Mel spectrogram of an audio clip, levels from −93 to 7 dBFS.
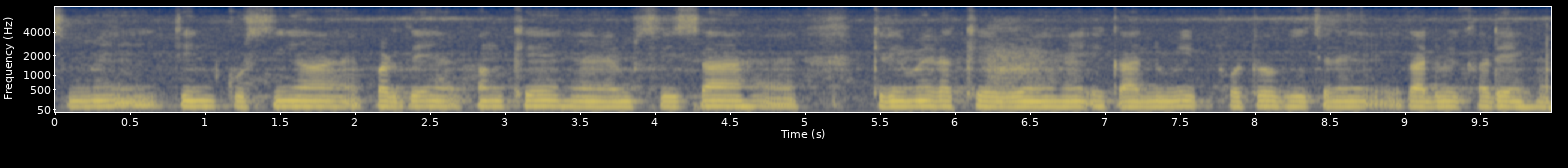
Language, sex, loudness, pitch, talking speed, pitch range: Bhojpuri, male, -18 LUFS, 110 Hz, 145 wpm, 105-115 Hz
